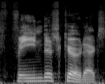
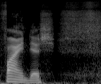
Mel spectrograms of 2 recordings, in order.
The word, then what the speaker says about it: Fiendish Codex: Fiendish Codex, not Findish.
